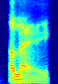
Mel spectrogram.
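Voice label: "allay", British English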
